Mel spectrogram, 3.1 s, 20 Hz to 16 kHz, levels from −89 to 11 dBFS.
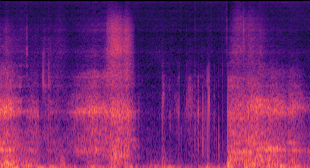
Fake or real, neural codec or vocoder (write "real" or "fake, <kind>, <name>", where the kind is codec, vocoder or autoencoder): fake, codec, SNAC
